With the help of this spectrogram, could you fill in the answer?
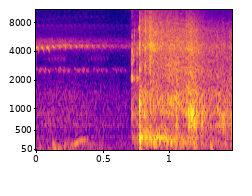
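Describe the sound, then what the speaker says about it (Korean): A single sharp gunshot cracks out at moderate distance during a wild boar hunt in Korean countryside, fired by a capture team, its report ringing and decaying into the open air after a quiet outdoor lull. "그때 멧돼지를 추격했던 포획단의 총성이 울렸다"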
